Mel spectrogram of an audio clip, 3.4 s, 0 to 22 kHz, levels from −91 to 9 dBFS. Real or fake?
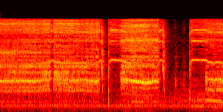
fake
